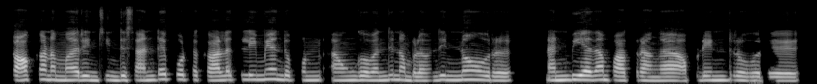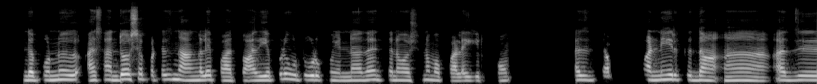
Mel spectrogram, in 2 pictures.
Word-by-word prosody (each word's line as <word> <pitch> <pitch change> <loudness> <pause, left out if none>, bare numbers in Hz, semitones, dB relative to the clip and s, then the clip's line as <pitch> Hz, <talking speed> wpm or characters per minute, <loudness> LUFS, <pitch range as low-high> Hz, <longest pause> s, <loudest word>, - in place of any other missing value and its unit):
Shock 200 +4 +5
ஆனமாரி 200 -2 +2
இருந்துச்சு. 195 +1 -2
இந்த 195 +2 +2
சண்டை 200 +4 +1
போட்ட 225 -2 -2 0.2
காலத்திலயுமே 215 +4 0
அந்த 210 -1 0
பொண்ணு 195 0 -2 0.2
அவுங்க 195 +1 +1
வந்து 195 +3 0
நம்மள 185 -2 0
வந்து 200 +3 -2
இன்னும் 215 +1 +2
ஒரு 185 -1 +1 0.5
நண்பியா 205 +2 +4
தான் 210 -1 0
பார்க்குறாங்க. 185 -1 0 0.2
அப்பிடின்ற 195 +2 -2 0.2
ஒரு 175 0 -3 0.7
இந்த 195 - +5
பொண்ணு 205 +2 +2 0.2
அத 195 - +2
சந்தோஷப்பட்டது. 225 0 +2
நாங்களே 195 +2 +3
பார்த்தோம். 180 0 0
"அது 185 - +1
எப்பிடி 245 +6 -2
வுட்டு 210 -1 -2
குடுக்கும்! 195 -2 -1
என்னதான் 190 +3 0
இத்தனை 195 -1 -3
வருஷம் 215 +3 -4
நம்ம 190 -2 -2
பழகியிருக்கோம். 175 +1 -4 0.7
அது 205 0 +2 0.2
தப்பு 190 - -3 0.3
பண்ணியிருக்கு 215 +1 +1
தான். 185 -2 +3
ஆ - - +1 0.5
அது 195 +1 0
195 Hz, 150 wpm, -20 LUFS, 190-210 Hz, 0.7 s, Shock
